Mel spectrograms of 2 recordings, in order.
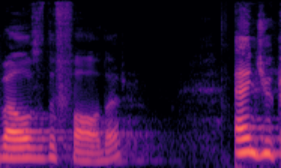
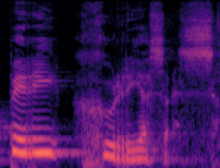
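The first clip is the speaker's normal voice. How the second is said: perichoresis with an Afrikaans rolled r and a throaty ch, slow; Afrikaans accent; 3 semitones higher, slower than usual. Shown as a demonstration. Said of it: "with Afrikaans accent now".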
